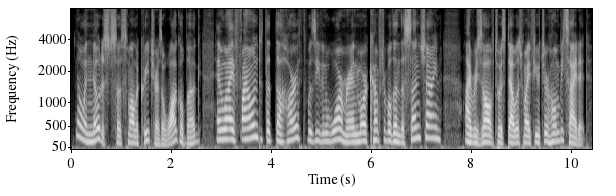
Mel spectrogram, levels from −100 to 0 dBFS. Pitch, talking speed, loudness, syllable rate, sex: 175 Hz, 205 wpm, -18 LUFS, 6.1 syllables/s, male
